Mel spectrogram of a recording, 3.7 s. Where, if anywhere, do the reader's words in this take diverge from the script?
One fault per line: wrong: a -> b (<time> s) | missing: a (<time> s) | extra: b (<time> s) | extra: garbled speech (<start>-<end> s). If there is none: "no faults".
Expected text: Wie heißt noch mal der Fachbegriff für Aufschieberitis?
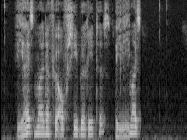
missing: noch (0.7 s)
missing: Fachbegriff (1.0 s)
extra: garbled speech (2.3-2.8 s)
